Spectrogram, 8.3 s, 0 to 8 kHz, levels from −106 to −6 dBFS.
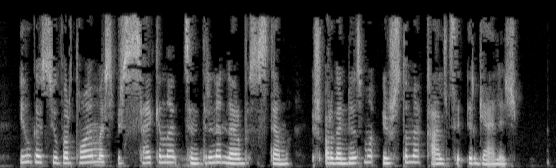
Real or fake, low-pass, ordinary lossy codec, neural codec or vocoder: fake; 7.2 kHz; MP3, 32 kbps; vocoder, 22.05 kHz, 80 mel bands, WaveNeXt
